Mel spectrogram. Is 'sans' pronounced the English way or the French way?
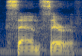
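English. The word sans has an English pronunciation. "They say sans serif"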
